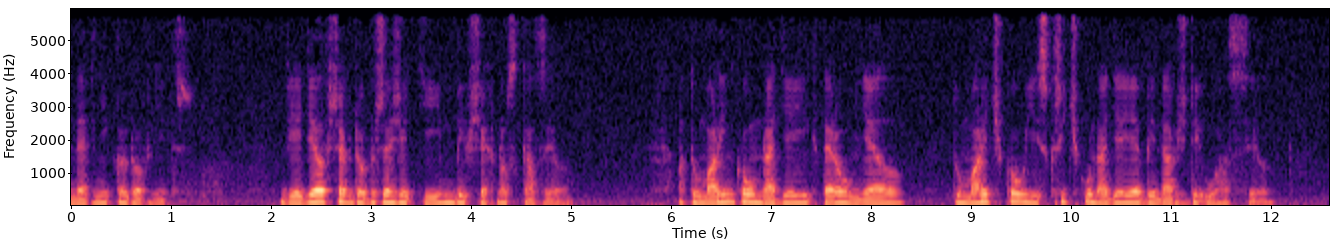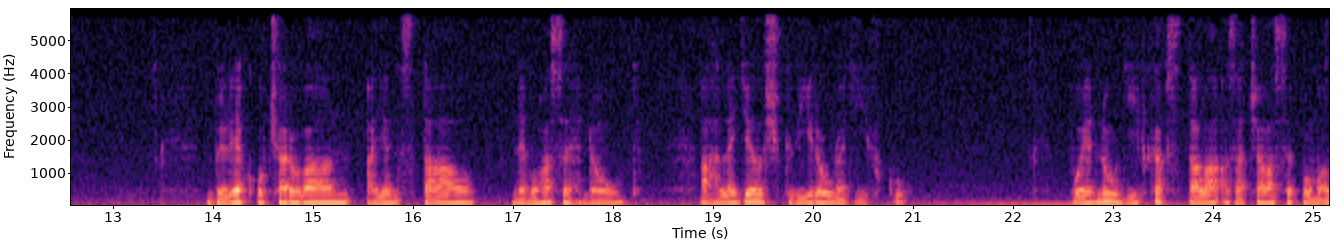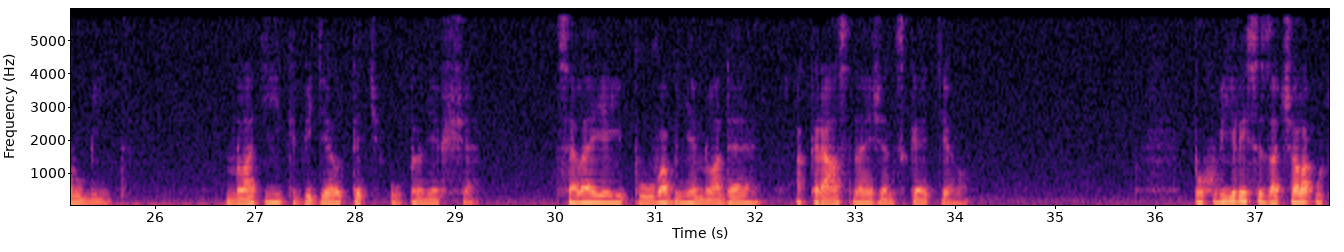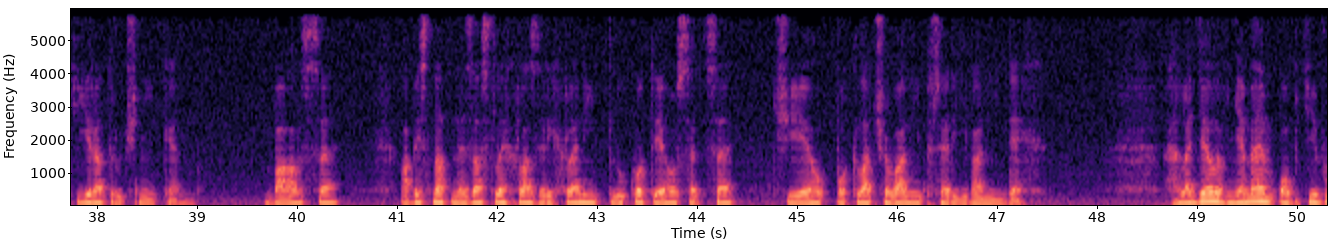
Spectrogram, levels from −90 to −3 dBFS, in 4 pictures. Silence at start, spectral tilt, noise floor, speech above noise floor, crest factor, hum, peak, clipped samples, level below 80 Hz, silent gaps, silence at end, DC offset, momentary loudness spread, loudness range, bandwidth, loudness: 0 s; -10 dB/octave; -57 dBFS; 32 dB; 22 dB; none; -4 dBFS; under 0.1%; -50 dBFS; none; 0 s; under 0.1%; 15 LU; 6 LU; 6 kHz; -26 LUFS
